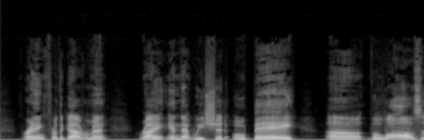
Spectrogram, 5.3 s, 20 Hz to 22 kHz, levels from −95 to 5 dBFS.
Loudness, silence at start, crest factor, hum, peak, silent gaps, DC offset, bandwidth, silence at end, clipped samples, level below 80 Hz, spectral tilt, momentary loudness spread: -24 LUFS; 0.3 s; 18 dB; none; -6 dBFS; none; 2%; 15.5 kHz; 0 s; under 0.1%; -74 dBFS; -5.5 dB/octave; 8 LU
